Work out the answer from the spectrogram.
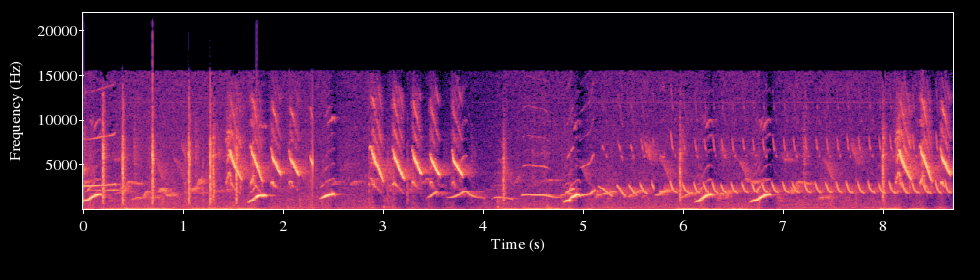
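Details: White-rumped shama giving melodious, varied song: clear upswept whistles alternating with high tinkling note clusters, closing in a long, even, rapid trill.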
